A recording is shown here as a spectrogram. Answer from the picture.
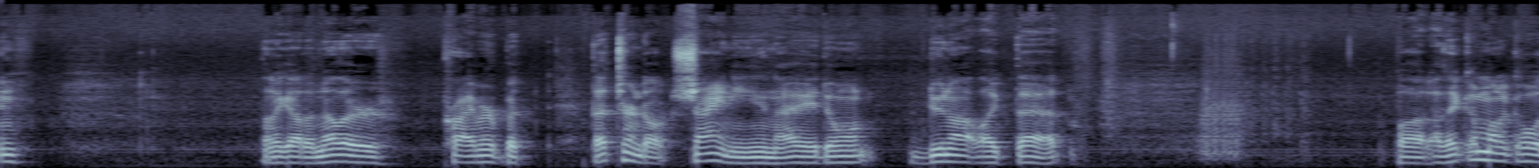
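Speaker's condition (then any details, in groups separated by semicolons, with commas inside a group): No condition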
